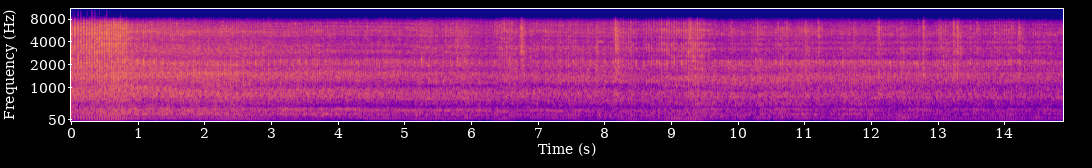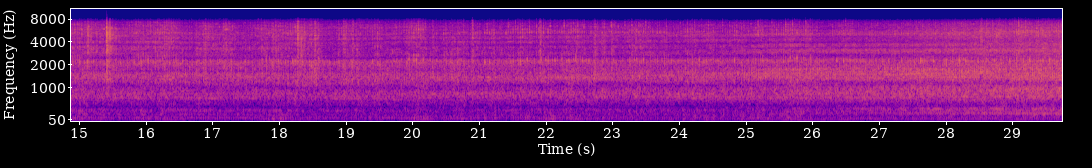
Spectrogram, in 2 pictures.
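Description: Farm tractor engine running steadily, loudest in the first second or so, with a few sharp clicks on top.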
